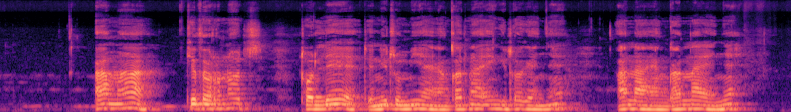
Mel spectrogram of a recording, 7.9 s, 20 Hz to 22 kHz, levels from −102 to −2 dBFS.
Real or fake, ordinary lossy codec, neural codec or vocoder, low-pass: real; none; none; none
